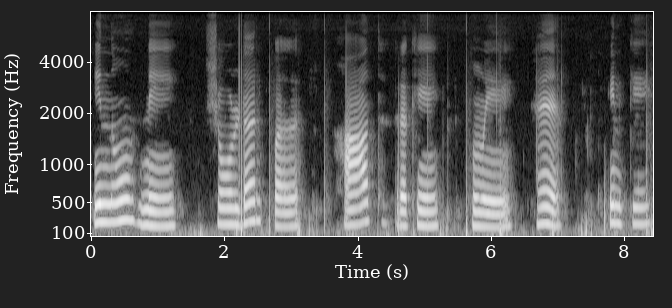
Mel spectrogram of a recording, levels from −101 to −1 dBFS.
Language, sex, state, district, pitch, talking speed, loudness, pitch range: Hindi, male, Punjab, Fazilka, 205 Hz, 55 wpm, -16 LUFS, 185-225 Hz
